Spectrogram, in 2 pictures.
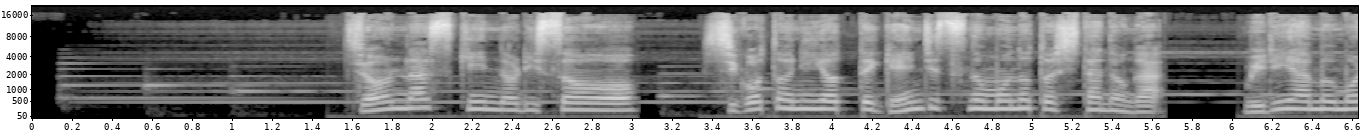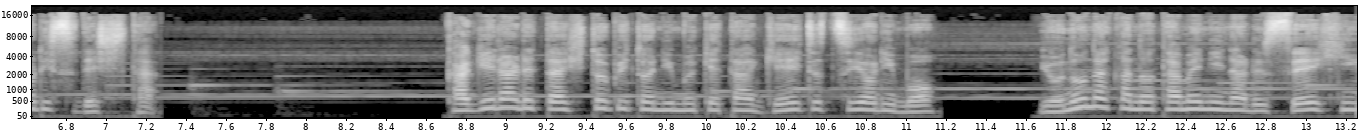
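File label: Japanese, female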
